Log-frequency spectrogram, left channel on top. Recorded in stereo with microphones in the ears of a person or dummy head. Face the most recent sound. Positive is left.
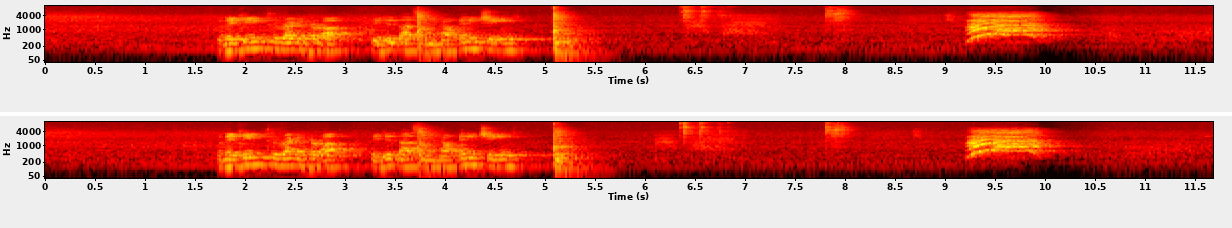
turn(degrees=-10)  # may be behind; listen again after turning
